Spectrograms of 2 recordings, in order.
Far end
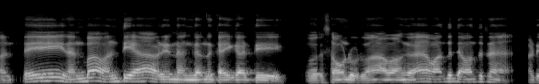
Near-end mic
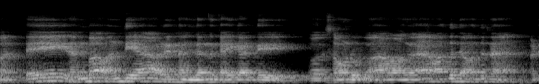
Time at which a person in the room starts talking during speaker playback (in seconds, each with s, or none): none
